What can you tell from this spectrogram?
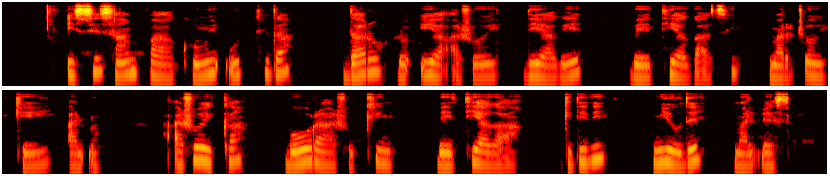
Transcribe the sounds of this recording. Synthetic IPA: ʔɪsːɪsɐmpːaːkʰʊmɪʔʊt̪ʰːɪd̪ɐ | d̪ɐɾɔlɔʔːɪja̰ʔɐ̰ʃɔj | d̪ɪjaːɡe̞ː | be̞ːt̪ʰːɪjaːɡa̰ːsːɪ | mɐɾt͡ʃʼːɔjkʰe̞ːhɪɐlʔɔ | hɐʔɐʃɔjkːɐ | bo̞ːɾaːʃʊkʰːɪn | be̞ːt̪ʰːɪjaɡaː | ɡɪd̪ɪd̪ɪ | mɪjoːd̪ɛ | mɐlʔe̞ːs

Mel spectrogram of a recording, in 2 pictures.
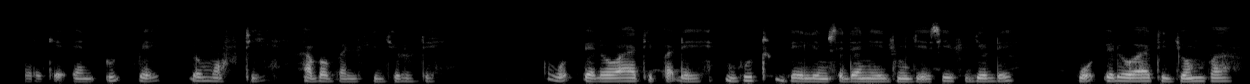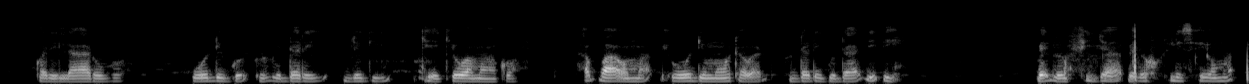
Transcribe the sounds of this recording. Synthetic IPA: dɛɾkɛʔɛnɗuɗːɛ | ɗɔmofti | hababalfid͡ʒiɾdɛ | wɔɓːɛɗɔwaːtipaɗɛbutbɛlimsɛdaned͡ʒumd͡ʒesifid͡ʒiɾdɛ | wɔɓːɛɗɔwatid͡ʒɔmpa | waɾilaɾuɡɔ | woːdiɡɔɗːɔɗɔdaɾid͡ʒoɡi | kʰɛkʰɛwamakɔ | haɓawɔmaɓːɛwodimɔtawaɾɗɗɔdaɾiɡɔdaɗiɗi | ɓɛɗɔfid͡ʒaɓɛɗɔholːisɛjɔmaɓːɛ

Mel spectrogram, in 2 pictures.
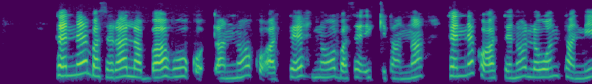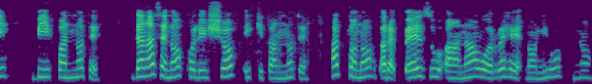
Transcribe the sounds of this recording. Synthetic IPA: t̪ɛnːɛbɐsɛɾɐlɐbːaːɦʊkʼɔtʼːɐnːɔkɔʔɐt̪ːɛnoːbɐsɛɪkːɪt̪ɐnːɐ | t̪ɛnːɛkɔʔɐt̪ːɛnɔlɔwɔnt̪ːɐnːɪ | biːfːɐnːɔt̪ɛ | d̪ɐnɐsɛnɔkɔliʃːɔɪkːɪt̪ɐnːɔt̪ɛ | hɐt̪ːɔnɔt̪ʼɐɾɛpʼːeːzʊʔaːnaːwɔrːɛɦe̞ːʔnɔnɪhʊnɔ

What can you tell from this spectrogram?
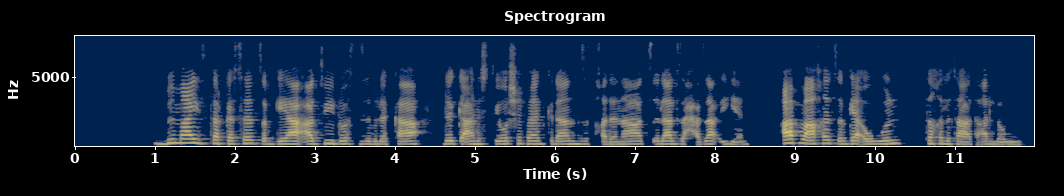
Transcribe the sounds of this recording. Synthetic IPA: bɨmajzɨt̪ʰɐɾkʰɐsɐt͡sʼɨɾɡijaʔazijud̪o̞szɨβlɐkʰːa | d̪ɐkʼːianɨst̪ʰijo̞ʃɨfɐnkʰɨd̪anzɨt̪ʰɐ̥xɐd̪ɐnat͡sʼɨlalzɨħazaʔɨjːɛn | ʔaβmaʔxɐlt͡sʼɨɾɡijaʔɨwːʊn | t̪ʰɨxlɨt̪ʰat̪alːɐwu

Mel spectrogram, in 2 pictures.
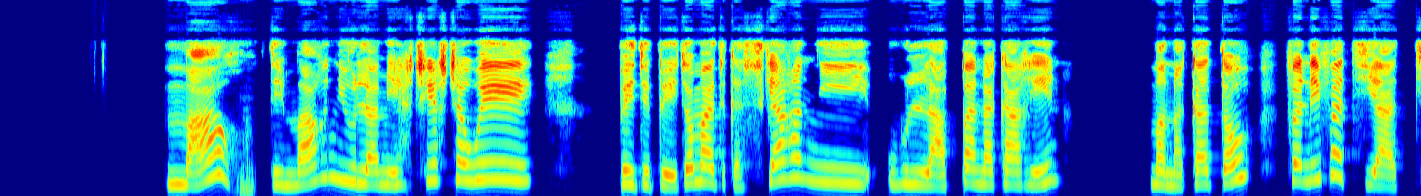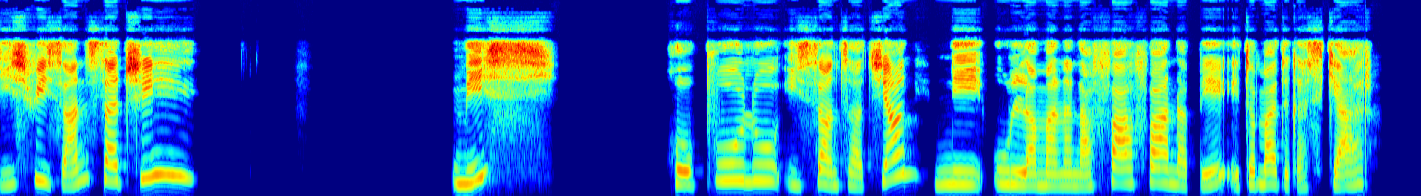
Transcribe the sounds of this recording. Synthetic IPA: maɾud̪̥emaɾuniulunəmeɾiʈ͡ʂeɾiʈ͡ʂəwe | b̥ed̪ebet̪omad̪aɡaskʲaɾəniulunəpanakaɾenə̥ | manakat̪awfanefəd̪iəd̪̥isizanisaʈ͡ʂi | misi̥ | hopʰuluʔisant͡sat͡siani̥niulunəmananəfafanəb̥eet̪omad̪aɡasi̥kʲaɾə̥

